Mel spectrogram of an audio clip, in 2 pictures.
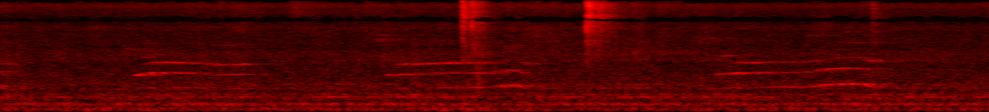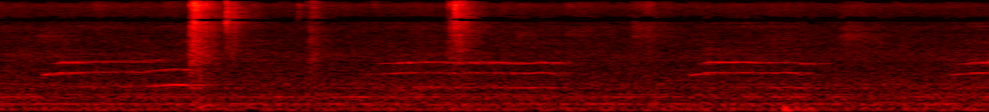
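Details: Young calico cat at play with a small ball mews repeatedly, around eight brief high meows spaced roughly a second apart, with scattered sharp clicks and taps and a constant low electrical hum behind.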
